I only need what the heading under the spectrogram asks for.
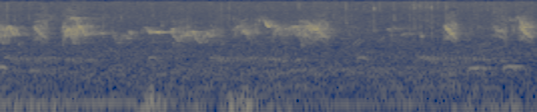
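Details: Female mountain chat giving short chirping and warbled notes in scattered bursts, some rising and some falling, with soft low rumbling noise in the background.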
